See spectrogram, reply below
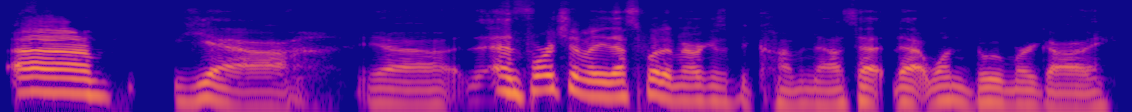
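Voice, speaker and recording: A man's voice: mid-range voice, animated, normal speed, fairly bright tone, no room sound, low-quality recording. A man co-hosting a podcast, mostly agreeing and adding short remarks, with some swearing. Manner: agreeable, chiming in with short replies. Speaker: podcast co-host. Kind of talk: casual chat.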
